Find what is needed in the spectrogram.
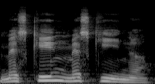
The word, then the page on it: mesquin: mesquina; mesquino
